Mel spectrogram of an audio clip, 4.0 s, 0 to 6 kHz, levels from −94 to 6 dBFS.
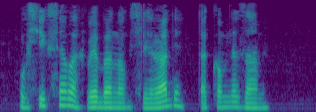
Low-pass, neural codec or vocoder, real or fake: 5.4 kHz; none; real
